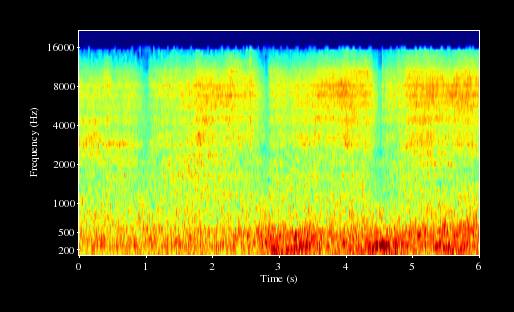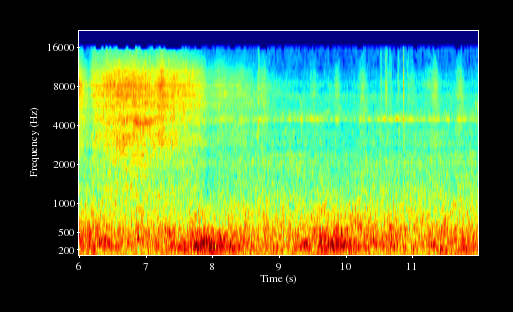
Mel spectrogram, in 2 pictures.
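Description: A train running past on the rails: a continuous rumble with wheel squeal, and faint knocks coming roughly every second and a half to two seconds.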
